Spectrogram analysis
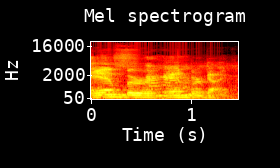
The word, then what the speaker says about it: Amber Geiger: So Amber Geiger. Am I pronouncing her name right? Yes. Amber Geiger.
